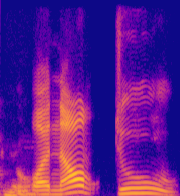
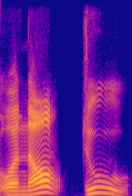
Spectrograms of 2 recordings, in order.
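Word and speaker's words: ونرجو: وإليك نسعى ওয়া নাহফিদু ওয়া নারজু। হ্যাঁ, ওয়া নার এরকম না, ওয়া নার হবে না, রপুর হবে, ওয়া নারজু রাহমাতাকা رحمتك ওয়া নাখশা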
